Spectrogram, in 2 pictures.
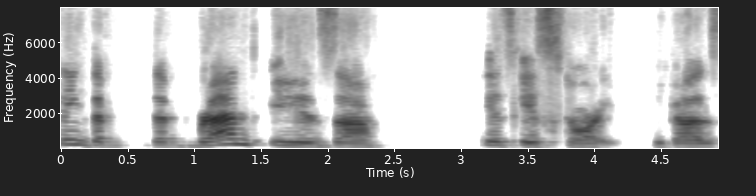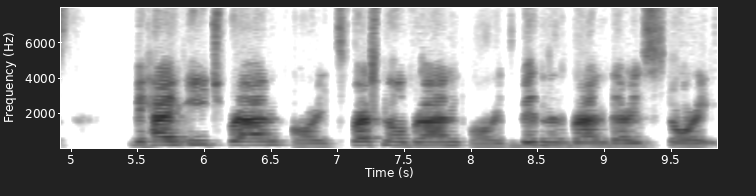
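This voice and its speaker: With a Latvian accent, the speaker goes very slowly, pausing long and often, in a bright, sharp tone with ordinary pitch variation. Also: woman. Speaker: business coach. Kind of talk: webinar presentation. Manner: halting.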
